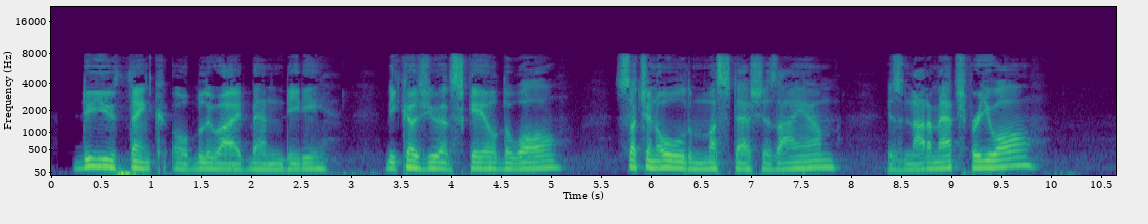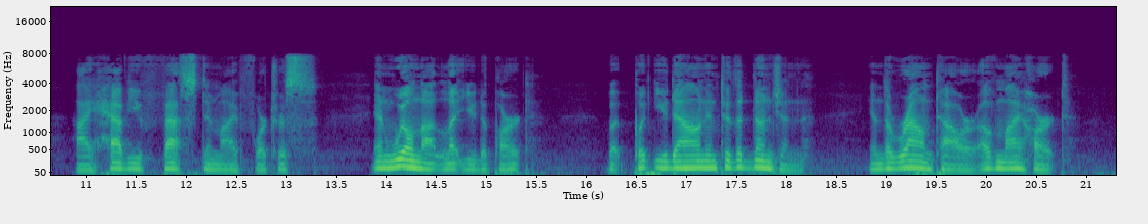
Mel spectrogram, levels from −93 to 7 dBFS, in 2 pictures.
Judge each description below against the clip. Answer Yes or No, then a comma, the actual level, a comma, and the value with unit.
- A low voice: Yes, low, 110 Hz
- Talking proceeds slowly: No, average, 150 wpm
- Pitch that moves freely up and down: No, average, 3.9 semitones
